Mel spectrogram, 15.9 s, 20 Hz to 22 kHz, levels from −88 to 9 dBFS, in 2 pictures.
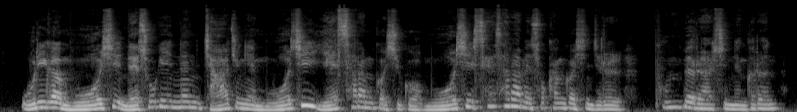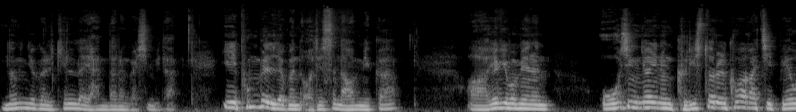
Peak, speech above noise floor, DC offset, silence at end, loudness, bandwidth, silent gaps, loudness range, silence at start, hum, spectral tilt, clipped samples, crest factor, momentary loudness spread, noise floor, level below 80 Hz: -10 dBFS; 35 dB; under 0.1%; 0 s; -25 LUFS; 16 kHz; none; 5 LU; 0.2 s; none; -7 dB/octave; under 0.1%; 14 dB; 10 LU; -60 dBFS; -56 dBFS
